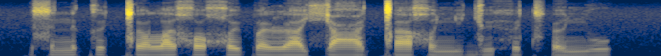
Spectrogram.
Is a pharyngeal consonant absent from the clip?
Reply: no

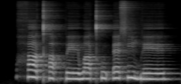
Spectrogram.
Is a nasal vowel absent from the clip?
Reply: no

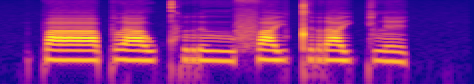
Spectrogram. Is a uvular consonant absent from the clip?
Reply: yes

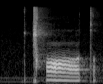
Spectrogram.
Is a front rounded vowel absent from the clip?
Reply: yes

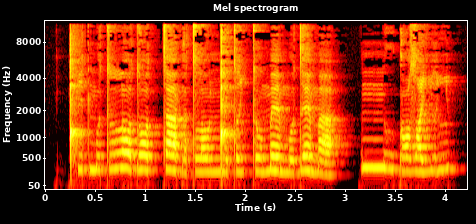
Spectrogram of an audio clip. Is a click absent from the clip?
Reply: no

